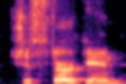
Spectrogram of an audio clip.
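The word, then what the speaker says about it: Shesterkin: up that list so he's i mean igor shasturkin i got that one right rich you did it awesome it's finally pronounced finally i pronounced this poor uh guy's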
